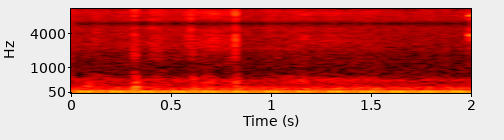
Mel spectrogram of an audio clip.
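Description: Subaru Impreza WRX STI's flat-four engine idling, heard from inside the cabin as a steady low pulsing.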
